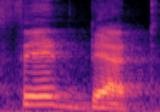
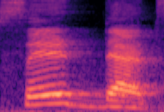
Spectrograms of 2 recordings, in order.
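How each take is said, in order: The two takes are said the same way.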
